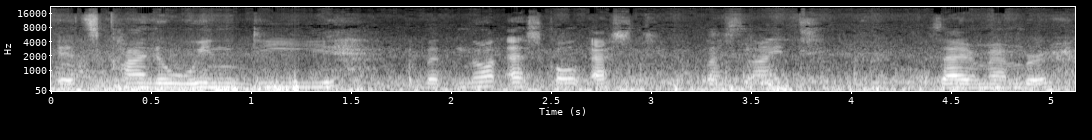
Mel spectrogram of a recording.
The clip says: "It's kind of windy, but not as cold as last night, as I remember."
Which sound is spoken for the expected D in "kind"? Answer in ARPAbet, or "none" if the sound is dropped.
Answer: D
